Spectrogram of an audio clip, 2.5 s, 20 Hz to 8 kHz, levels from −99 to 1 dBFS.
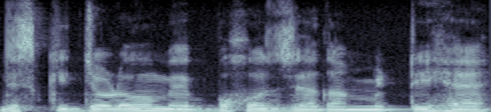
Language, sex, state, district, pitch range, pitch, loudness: Hindi, male, Delhi, New Delhi, 115-130 Hz, 125 Hz, -16 LUFS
